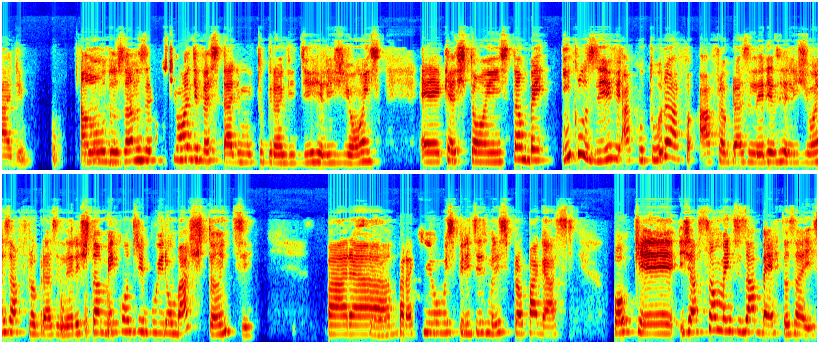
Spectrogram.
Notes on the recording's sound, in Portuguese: Live realizada através do Instagram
